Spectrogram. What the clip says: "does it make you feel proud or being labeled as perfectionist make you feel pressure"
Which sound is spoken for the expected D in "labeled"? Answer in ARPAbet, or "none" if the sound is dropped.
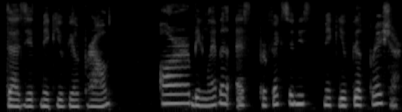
none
